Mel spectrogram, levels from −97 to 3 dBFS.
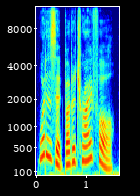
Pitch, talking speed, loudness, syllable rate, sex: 245 Hz, 215 wpm, -14 LUFS, 4.9 syllables/s, female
